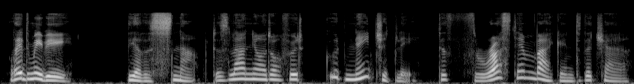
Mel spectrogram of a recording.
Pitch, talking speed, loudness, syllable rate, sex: 205 Hz, 170 wpm, -19 LUFS, 5.1 syllables/s, female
